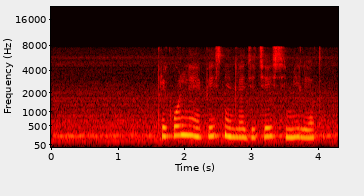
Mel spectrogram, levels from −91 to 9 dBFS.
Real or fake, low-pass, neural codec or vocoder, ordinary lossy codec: real; none; none; none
